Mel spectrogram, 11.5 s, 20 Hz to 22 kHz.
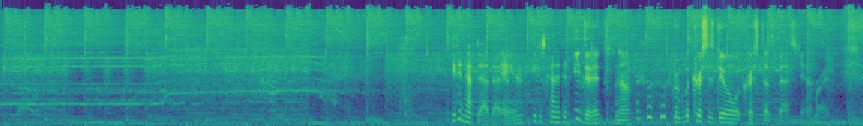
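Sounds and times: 
rock singer screaming in a song: 0.0s - 4.9s
loud distorted guitars: 0.0s - 11.3s
speech: 6.0s - 11.3s
laughter: 7.5s - 9.4s.

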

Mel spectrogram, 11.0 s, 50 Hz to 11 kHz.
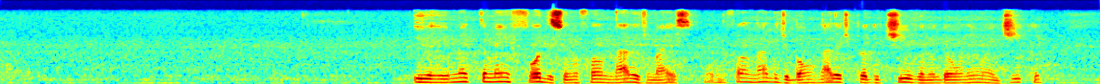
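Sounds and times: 
electric fan whirring: 0.0s - 10.9s
speech: 4.1s - 10.6s.

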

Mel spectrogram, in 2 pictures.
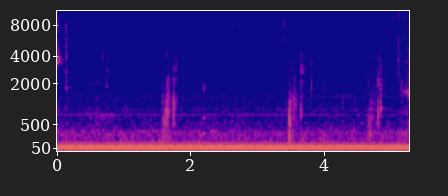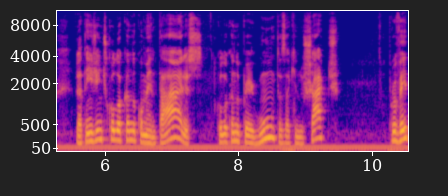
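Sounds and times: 
soft mouth clicks and gulps: 0.0s - 2.4s, 3.3s - 4.0s, 4.6s - 5.3s
steady low hum: 0.0s - 10.5s
person sipping water: 1.5s - 2.3s, 3.4s - 4.0s, 4.6s - 5.3s
speech: 5.6s - 9.6s, 10.3s - 10.5s.

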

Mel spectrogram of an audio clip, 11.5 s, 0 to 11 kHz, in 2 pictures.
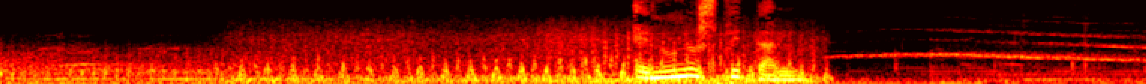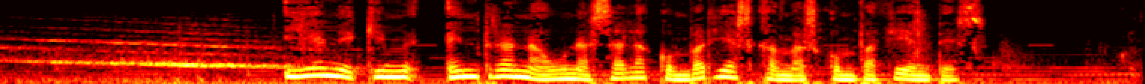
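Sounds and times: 
rotor chop from two helicopters approaching and landing in a war zone: 0.0s - 6.6s
speech: 3.2s - 4.2s, 7.2s - 10.8s.

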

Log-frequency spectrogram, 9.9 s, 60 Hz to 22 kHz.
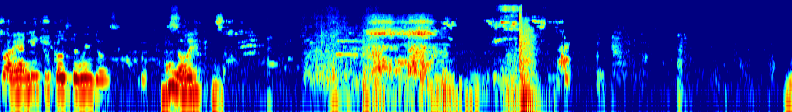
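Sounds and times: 
speech: 0.0s - 3.0s
young kindergarten children shrieking and shouting while playing outside: 2.7s - 5.7s.

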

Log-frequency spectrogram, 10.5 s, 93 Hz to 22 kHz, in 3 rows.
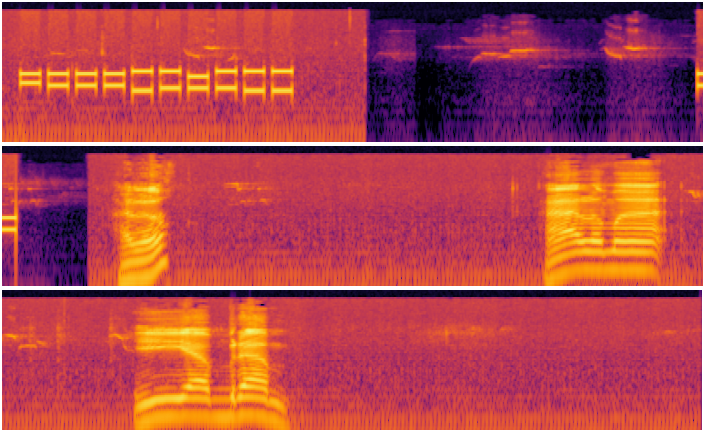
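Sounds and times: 
electronic phone keypad dialing beeps: 0.1s - 1.5s
speech: 4.1s - 4.5s, 6.2s - 6.9s, 7.7s - 8.6s.

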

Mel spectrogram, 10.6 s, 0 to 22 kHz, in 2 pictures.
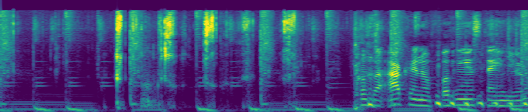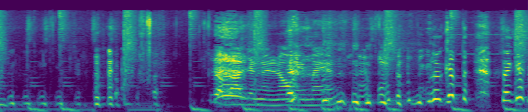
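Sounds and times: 
oblea wafer candy being bitten and chewed: 0.0s - 3.3s, 6.5s - 7.1s
speech: 1.4s - 1.7s, 3.6s - 10.5s
laughter: 3.6s - 10.5s.

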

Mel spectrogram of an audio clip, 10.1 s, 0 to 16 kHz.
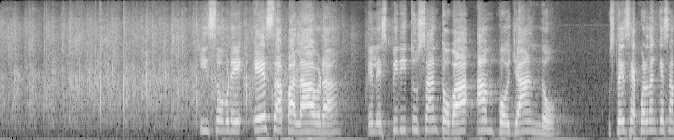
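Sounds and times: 
audience applauding: 0.0s - 5.4s
speech: 3.0s - 8.4s, 9.1s - 10.0s.

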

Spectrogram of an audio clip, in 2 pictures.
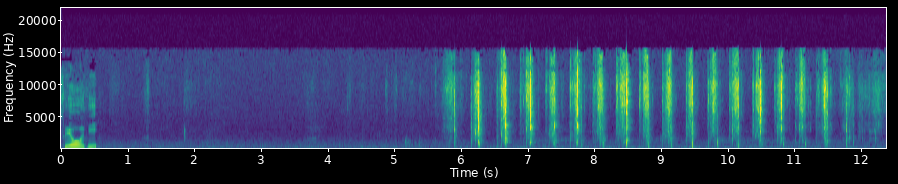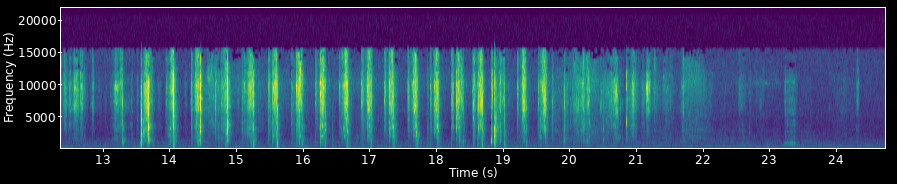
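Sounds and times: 
speech: 0.1s - 0.7s
shuffling a deck of oracle cards: 5.7s - 21.3s
soft rustles of oracle cards: 19.7s - 23.0s.

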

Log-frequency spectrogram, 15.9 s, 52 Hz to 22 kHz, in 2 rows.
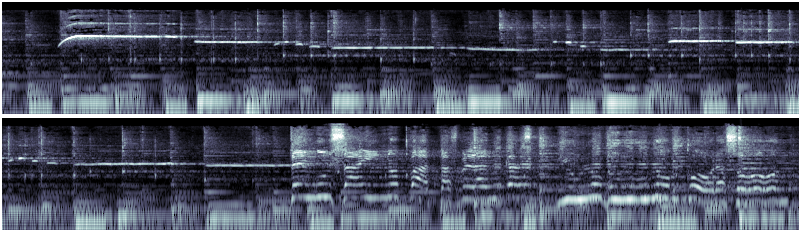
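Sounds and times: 
loud instrumental accompaniment with a strummed rhythmic low end: 0.0s - 15.9s
person whistling a slow melody in high notes: 0.3s - 12.2s
speech: 12.0s - 15.9s.

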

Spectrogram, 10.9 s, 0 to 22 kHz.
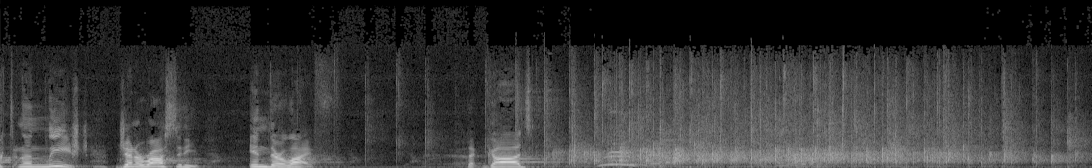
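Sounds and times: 
speech: 0.1s - 3.2s, 4.7s - 5.5s
crowd applauding with many hands clapping: 4.2s - 10.9s.

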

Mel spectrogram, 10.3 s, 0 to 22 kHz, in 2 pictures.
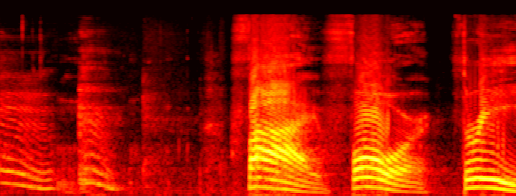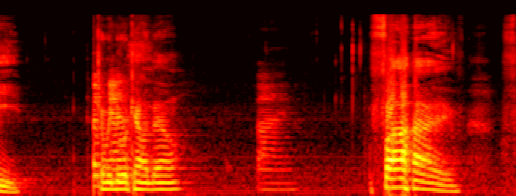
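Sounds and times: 
person burping into the microphone: 0.0s - 1.4s
speech: 2.5s - 5.4s, 6.1s - 7.0s, 8.9s - 9.8s.

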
